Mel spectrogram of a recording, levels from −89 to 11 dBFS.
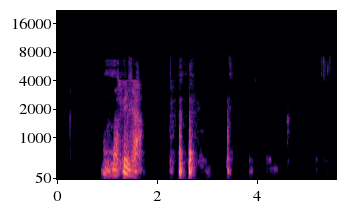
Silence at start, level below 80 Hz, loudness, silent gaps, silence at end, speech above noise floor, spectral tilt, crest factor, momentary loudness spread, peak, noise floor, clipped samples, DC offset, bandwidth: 0.9 s; -56 dBFS; -20 LUFS; 1.77-2.23 s, 3.07-3.37 s; 2.15 s; over 72 dB; -9 dB/octave; 24 dB; 21 LU; 0 dBFS; under -90 dBFS; under 0.1%; under 0.1%; 7 kHz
